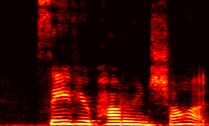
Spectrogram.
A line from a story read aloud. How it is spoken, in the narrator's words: cried the fox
